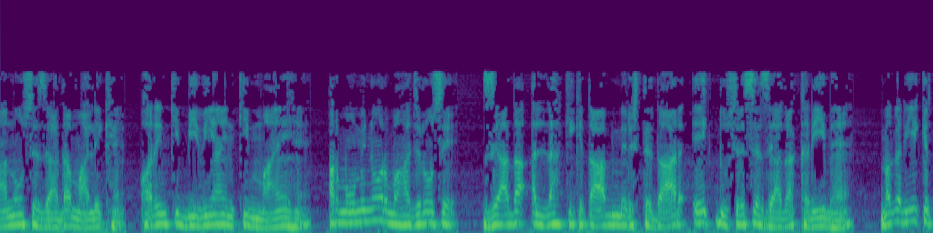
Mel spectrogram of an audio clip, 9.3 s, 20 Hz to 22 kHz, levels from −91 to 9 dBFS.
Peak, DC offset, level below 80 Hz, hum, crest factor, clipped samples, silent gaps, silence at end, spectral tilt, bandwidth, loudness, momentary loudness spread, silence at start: -6 dBFS; 0.1%; -42 dBFS; none; 16 dB; under 0.1%; none; 0 s; -7 dB/octave; 7.4 kHz; -23 LUFS; 4 LU; 0 s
